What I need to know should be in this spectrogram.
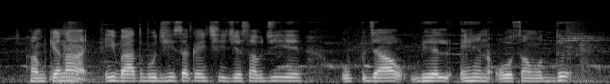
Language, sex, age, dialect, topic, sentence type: Maithili, male, 51-55, Southern/Standard, agriculture, question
